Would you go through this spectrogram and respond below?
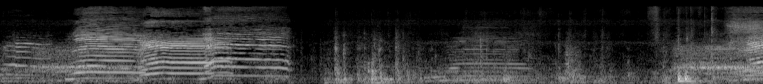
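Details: Several three-month-old Garut petet sheep on their way to Purwakarta, Indonesia, give rapid overlapping quavering bleats in the first three seconds, then fainter bleats and low noise follow.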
